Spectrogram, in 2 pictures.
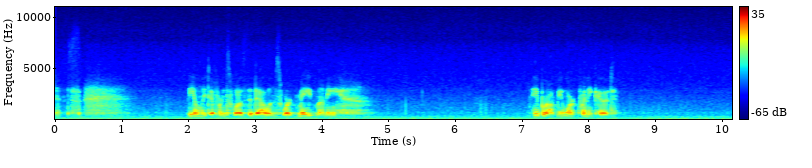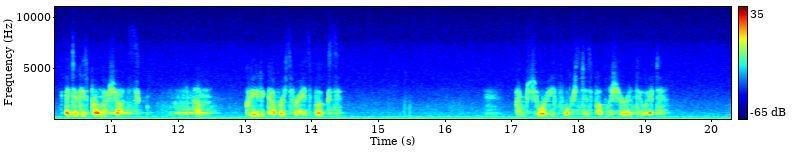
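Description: A woman speaks calmly and warmly, heard through a loudspeaker in a quiet room.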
